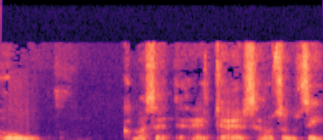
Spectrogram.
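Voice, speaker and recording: With a Quebec accent, a man talks in a dark, mellow tone marked by vocal fry. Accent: Québécois French. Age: 60s. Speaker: spiritual teacher. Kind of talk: spiritual teaching.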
